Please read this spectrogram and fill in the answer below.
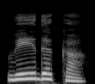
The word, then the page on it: ವೇದಕ: Kannada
